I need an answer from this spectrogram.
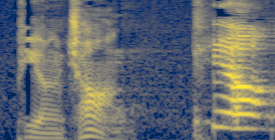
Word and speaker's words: Pyeongchang: plenty of the tappable so apparently even though it's has an aide we've been pronouncing it wrong it's Yong Chun so I spicy like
